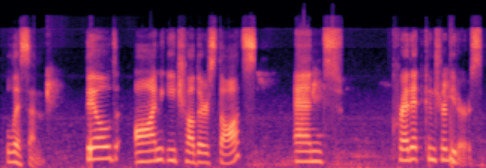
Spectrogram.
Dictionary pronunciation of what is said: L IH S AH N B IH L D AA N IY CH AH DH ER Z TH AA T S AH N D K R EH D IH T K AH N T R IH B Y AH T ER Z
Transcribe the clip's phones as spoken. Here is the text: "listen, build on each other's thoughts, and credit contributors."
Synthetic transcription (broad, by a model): L IH S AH N B IH L D N IY CH AH DH ER Z TH AA T S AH N K R EH D IH T K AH N T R IH B Y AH T ER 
